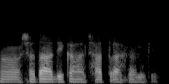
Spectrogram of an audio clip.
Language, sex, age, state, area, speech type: Sanskrit, male, 18-30, Uttarakhand, urban, conversation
